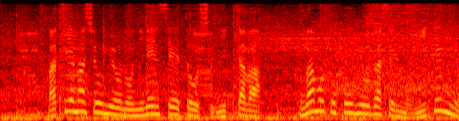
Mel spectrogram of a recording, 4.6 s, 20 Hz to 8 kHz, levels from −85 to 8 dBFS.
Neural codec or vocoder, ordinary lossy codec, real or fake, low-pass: none; MP3, 48 kbps; real; 7.2 kHz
